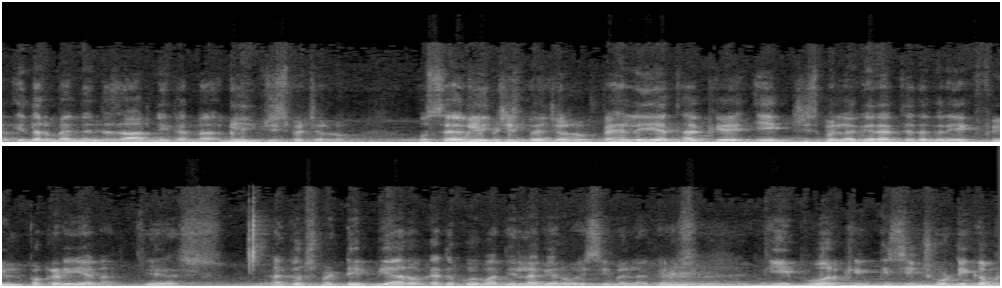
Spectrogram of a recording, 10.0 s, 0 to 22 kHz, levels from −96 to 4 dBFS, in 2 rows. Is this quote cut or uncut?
uncut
